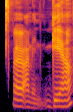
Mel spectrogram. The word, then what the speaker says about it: GEA: So at GEA, GEA or GEA? GEA, if you want to pronounce it as GEA, the group okay. one. So it's a German Okay. company, so they like it to be pronounced in the German way.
